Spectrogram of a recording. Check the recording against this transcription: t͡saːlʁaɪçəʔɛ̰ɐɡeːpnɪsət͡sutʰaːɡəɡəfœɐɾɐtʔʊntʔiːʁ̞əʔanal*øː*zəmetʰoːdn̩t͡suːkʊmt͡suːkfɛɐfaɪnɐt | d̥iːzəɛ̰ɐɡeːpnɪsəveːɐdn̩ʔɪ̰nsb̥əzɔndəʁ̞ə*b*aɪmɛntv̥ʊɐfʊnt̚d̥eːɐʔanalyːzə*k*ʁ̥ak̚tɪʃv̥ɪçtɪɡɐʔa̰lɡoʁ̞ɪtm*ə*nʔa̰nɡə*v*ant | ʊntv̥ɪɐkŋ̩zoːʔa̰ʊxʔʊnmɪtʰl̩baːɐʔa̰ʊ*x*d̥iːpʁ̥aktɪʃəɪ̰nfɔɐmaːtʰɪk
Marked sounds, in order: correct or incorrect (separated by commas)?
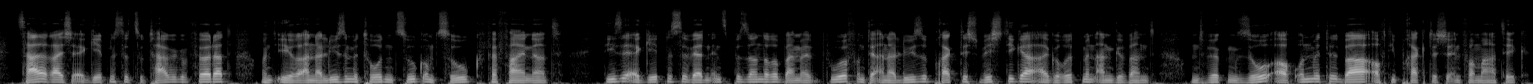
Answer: incorrect, correct, incorrect, correct, correct, incorrect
